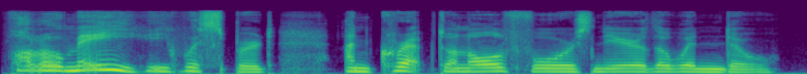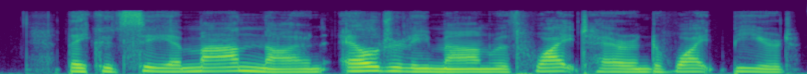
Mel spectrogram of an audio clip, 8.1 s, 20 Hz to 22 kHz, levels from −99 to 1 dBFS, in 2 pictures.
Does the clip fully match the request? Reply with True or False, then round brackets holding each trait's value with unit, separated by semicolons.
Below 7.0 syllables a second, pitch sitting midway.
True (5.2 syllables/s; 180 Hz)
